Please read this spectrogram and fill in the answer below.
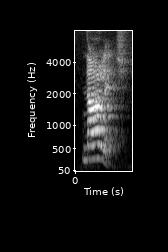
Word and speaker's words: knowledge: The letter K will always be silent in English when it comes before the letter N. Here are some examples. No, knock, knife, night, knowledge, knee.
